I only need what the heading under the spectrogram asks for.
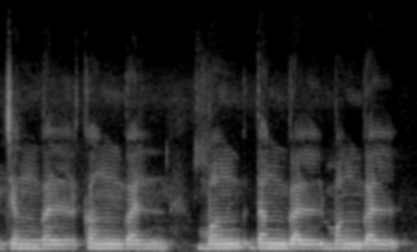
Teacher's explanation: अनुस्वार इसका उच्चारण नाक से होता है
